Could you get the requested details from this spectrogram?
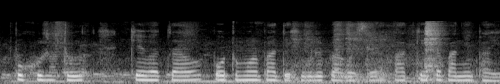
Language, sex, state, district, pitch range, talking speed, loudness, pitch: Assamese, female, Assam, Kamrup Metropolitan, 185-205 Hz, 130 wpm, -15 LUFS, 195 Hz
